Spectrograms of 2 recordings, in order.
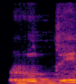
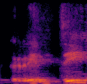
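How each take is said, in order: First: The vowel after r sounds like u. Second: The vowel after r sounds like i. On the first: The speaker calls it wrong. "रुद्धि नहीं है" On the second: The speaker calls it right. "रिद्धि ही उसका शुद्ध उच्चारण"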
